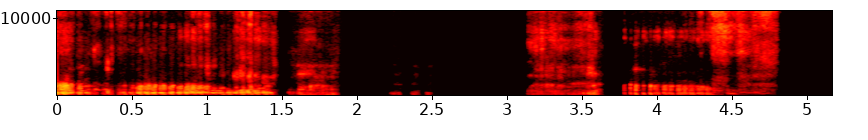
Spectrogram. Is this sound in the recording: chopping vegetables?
no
